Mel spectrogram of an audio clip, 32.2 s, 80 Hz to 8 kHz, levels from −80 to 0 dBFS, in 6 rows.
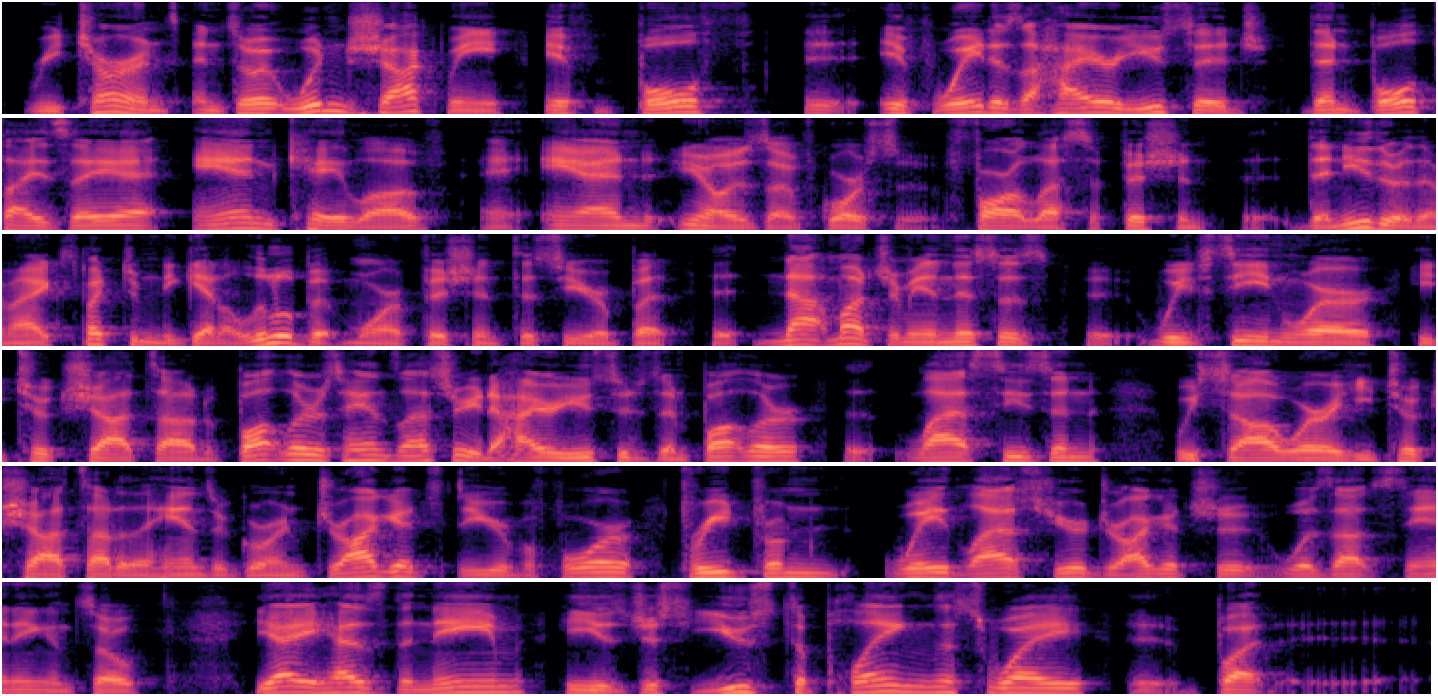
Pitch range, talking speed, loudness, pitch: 95-125 Hz, 210 wpm, -23 LUFS, 110 Hz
